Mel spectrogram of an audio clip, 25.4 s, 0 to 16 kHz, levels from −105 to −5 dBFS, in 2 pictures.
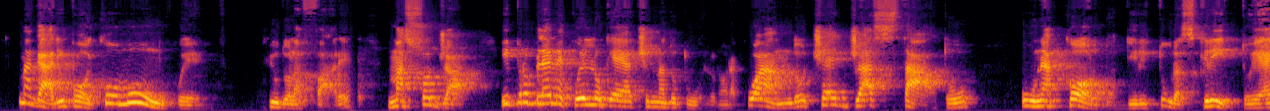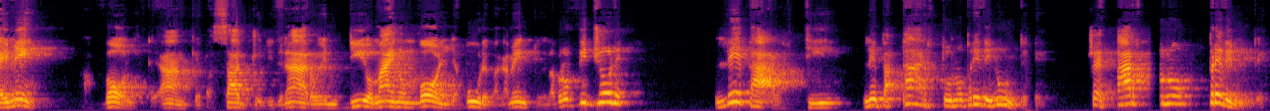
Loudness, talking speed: -25 LUFS, 120 wpm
